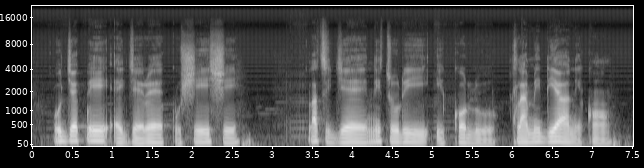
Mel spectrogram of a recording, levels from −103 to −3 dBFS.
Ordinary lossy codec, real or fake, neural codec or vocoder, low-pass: none; real; none; 19.8 kHz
